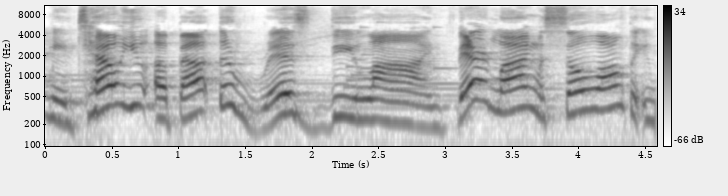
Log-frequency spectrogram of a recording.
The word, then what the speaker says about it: RISD: I thought it was RISD, but it's RISD. So during the event, I asked the person who worked for the event where RISD was, and he pointed at the Rochester Institute of Technology. You see, I pronounced RISD. Like RIT. And RIT is the acronym for the Rochester School.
